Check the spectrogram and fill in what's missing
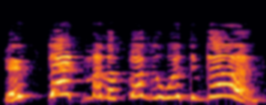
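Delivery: high, loud, comic panic; high-pitched mock alarm; talking deer. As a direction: squeal it as a terrified talking deer. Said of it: "but with his mouth open".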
